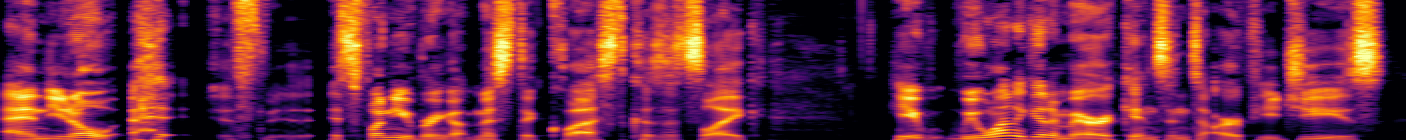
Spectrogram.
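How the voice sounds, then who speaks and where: A man's voice: lowish voice, animated, moderate pace, no room sound, clean studio sound. A man co-hosting a gaming podcast in casual, informal chat with a wry way of talking. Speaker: podcast co-host. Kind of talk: casual podcast chat about video games.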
